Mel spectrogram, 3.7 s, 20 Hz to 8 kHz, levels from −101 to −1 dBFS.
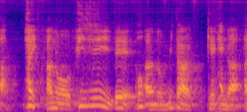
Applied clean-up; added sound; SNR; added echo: neural separator model SepFormer DNS4.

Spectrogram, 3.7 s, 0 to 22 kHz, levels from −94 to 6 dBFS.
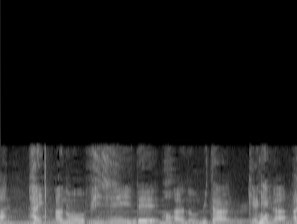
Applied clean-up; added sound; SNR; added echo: none; none; none; none.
